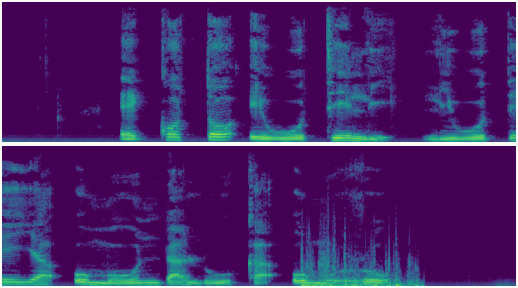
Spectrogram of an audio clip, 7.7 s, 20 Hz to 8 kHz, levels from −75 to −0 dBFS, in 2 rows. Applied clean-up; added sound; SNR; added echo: none; Wind; 2 dB; none.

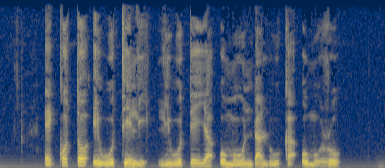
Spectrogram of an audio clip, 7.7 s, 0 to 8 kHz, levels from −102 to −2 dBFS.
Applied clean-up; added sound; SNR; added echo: none; none; none; none.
